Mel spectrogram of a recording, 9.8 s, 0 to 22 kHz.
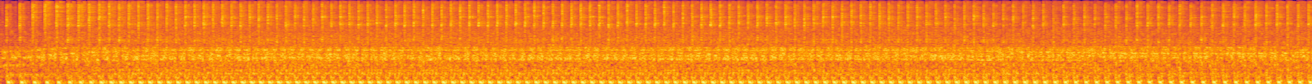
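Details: Gravely 5665 running on newly installed Chinese carburetor, mixture screws at 1.5 turns, air cleaner fitted, unloaded: small single thumping at steady quick beat, no surging or stalling; runs normally, load test still pending.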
